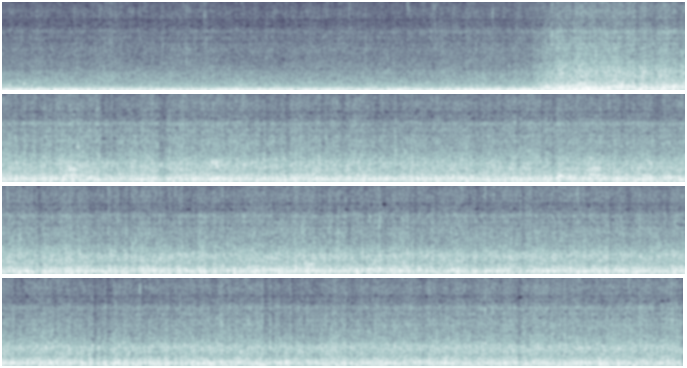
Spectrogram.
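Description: A low engine rumble at first, then from about five seconds in a steady, dense hiss of heavy rain falling.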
